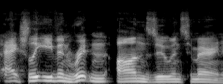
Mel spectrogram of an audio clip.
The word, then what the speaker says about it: Anzu: So it's not actually even written Anzu in Sumerian. It's An-im-dugud. Anyhow. Okay, so now that we've cleared that up, it's Anzu, it's not Zu.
